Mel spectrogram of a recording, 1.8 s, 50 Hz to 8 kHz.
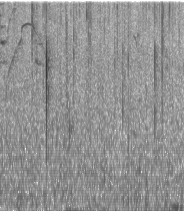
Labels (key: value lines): label: biophony, dolphin
recorder: SoundTrap 500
